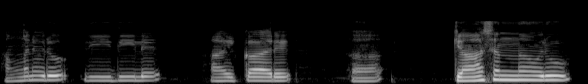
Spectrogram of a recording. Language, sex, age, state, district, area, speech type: Malayalam, male, 18-30, Kerala, Wayanad, rural, spontaneous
